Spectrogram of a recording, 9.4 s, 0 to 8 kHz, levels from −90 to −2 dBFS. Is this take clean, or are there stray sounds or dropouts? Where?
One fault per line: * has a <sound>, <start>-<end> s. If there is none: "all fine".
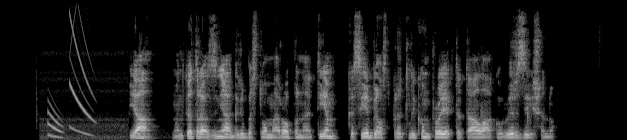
* has a chirp, 0.7-1.5 s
